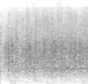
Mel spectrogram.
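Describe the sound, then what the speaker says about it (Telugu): Audience applause greets a Balakrishna scene in a cinema, a dense, steady wash of clapping for just over a second with no talk. "ఈ సీన్ బాలయ్య బాబు చేశారు కాబట్టి క్లాప్స్ వెళ్తున్నాయి"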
